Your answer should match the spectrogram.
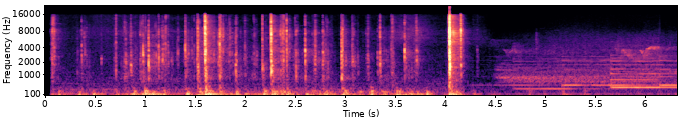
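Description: Fast, irregular typing on a computer keyboard, the keys clicking for about four seconds and ending with one loud keystroke. Then music with long held notes fades in.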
